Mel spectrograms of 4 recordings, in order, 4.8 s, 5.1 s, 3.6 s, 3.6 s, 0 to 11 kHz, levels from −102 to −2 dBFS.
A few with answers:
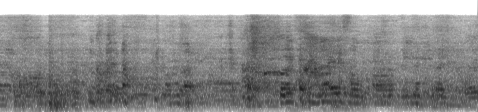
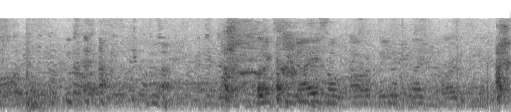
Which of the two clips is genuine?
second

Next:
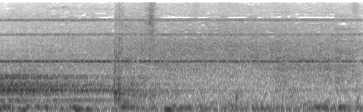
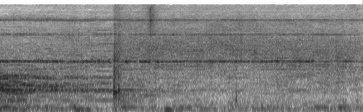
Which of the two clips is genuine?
first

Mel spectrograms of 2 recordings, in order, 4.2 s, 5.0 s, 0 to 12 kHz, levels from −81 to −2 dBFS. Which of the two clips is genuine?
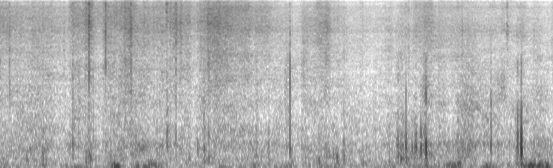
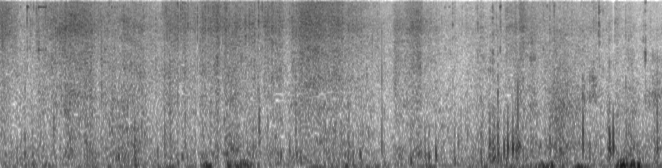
second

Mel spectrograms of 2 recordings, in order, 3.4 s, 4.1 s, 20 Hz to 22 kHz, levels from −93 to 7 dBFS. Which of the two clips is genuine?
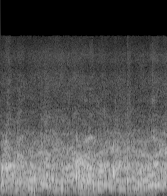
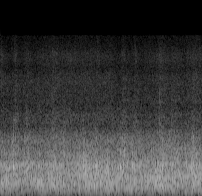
second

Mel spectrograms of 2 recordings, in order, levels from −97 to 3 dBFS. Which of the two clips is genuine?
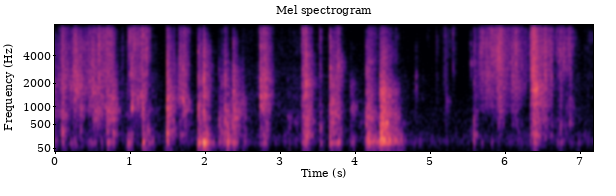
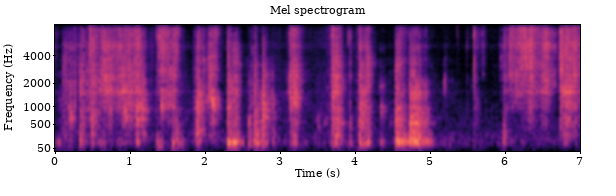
first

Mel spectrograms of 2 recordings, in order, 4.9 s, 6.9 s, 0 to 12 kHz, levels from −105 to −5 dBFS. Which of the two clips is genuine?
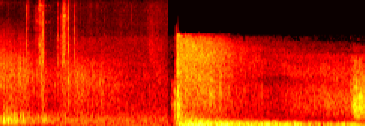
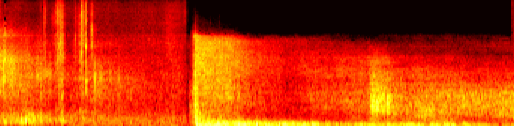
first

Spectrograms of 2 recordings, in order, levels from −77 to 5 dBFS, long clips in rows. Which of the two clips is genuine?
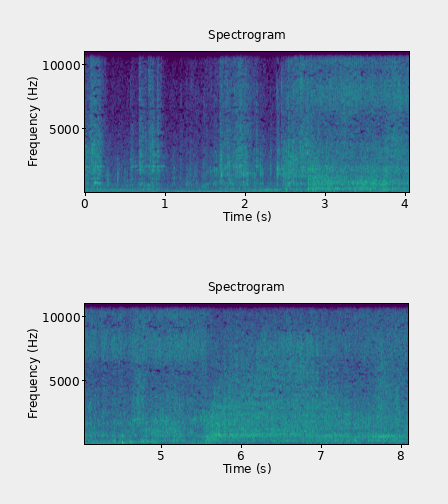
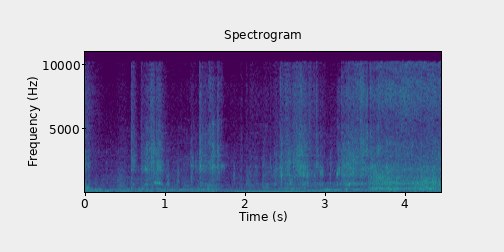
first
